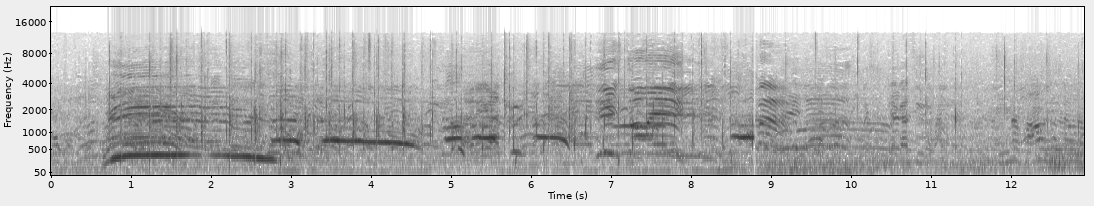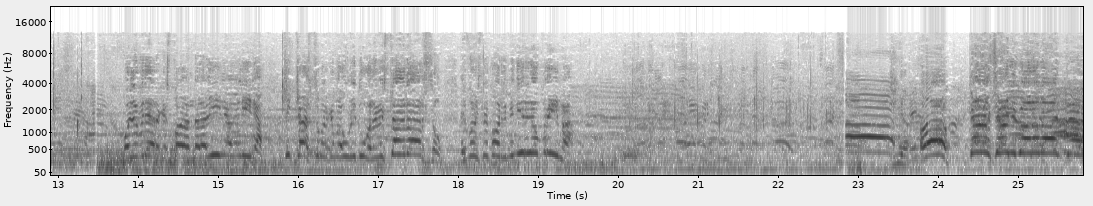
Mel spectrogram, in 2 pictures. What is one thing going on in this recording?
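Young men call out to each other outdoors.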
